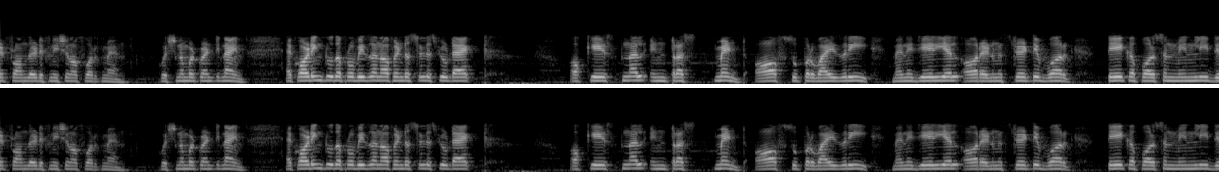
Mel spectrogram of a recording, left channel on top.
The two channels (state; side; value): quieter; right; 3.6 dB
